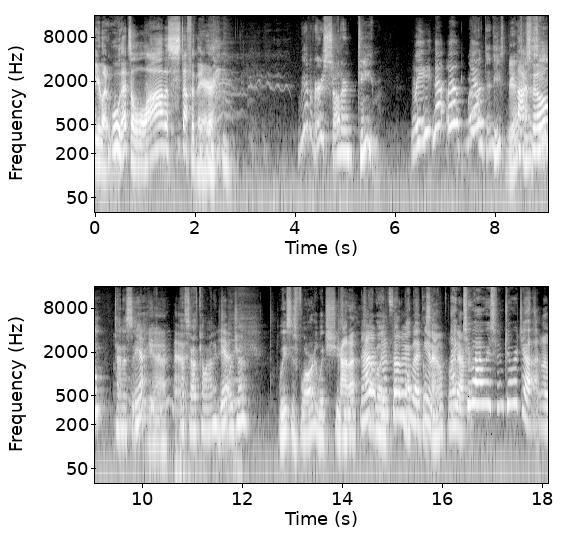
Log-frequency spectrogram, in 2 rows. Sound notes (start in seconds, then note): 3.4 laughing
